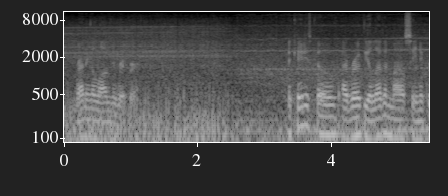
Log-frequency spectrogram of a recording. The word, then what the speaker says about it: Cades Cove: In the last video, I pronounced it Cades Cove, but someone was nice enough to correct me. Apparently it's Cades Cove.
